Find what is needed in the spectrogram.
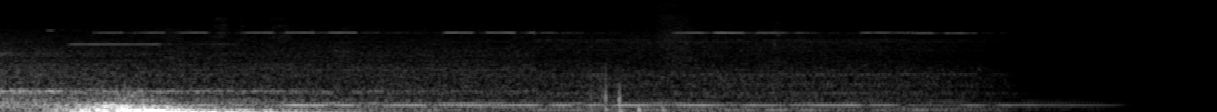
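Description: Outro logo sting: a deep low boom swells about half a second in over held musical tones with faint high glints, then the whole sound fades out about five seconds in.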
